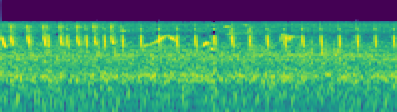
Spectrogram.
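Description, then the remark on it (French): A nightingale sings a fast, steady series of repeated bright chirps with a few short warbled phrases, over a constant low rumble like traffic. “Le Rossignol chante l'âme.”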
